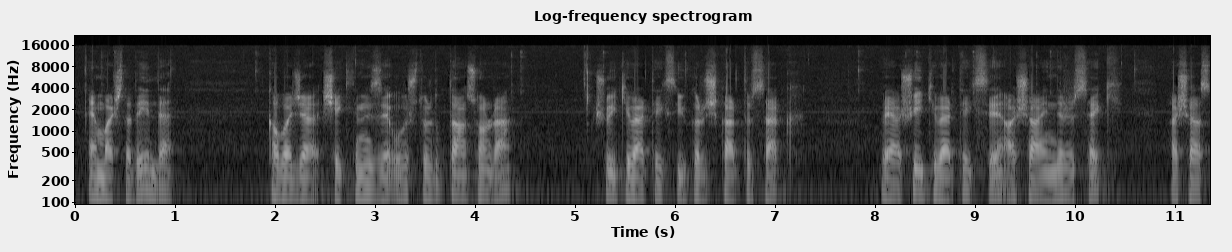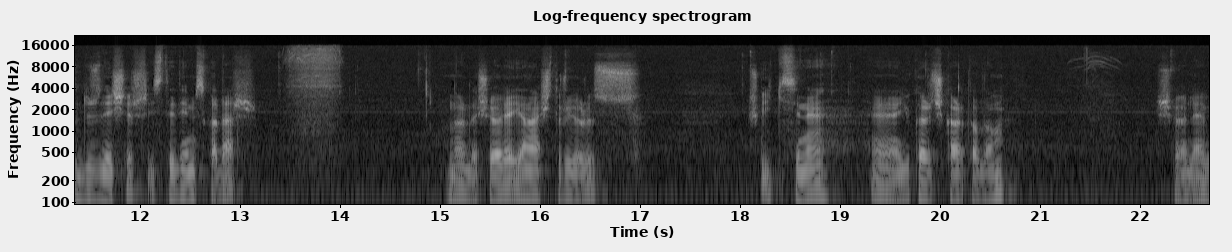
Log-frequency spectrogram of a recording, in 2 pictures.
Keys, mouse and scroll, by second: 0.3-1.8 middle drag, 2.5 click, 4.4-6.1 drag, 6.1 middle click, 7.0 click, 8.3-10.6 right drag, 10.6-12.2 middle drag, 12.2 click, 13.4-16.3 right drag, 14.8-16.7 drag, 18.0-21.4 right drag, 19.9-21.8 drag.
